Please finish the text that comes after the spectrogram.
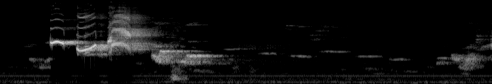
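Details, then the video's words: Orange-headed thrush singing as a lure for silent birds: one loud, rich warbled phrase of bright whistles that slides downward over about a second and a half, followed by faint scattered notes. "Suara pancingan AMPUH 100% untuk Anis Kembang Macet Bunyi"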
